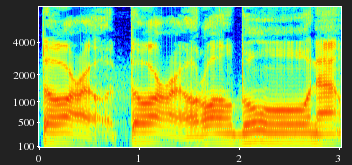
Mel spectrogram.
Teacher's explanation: عین کا مخرج ہے، حلق کے درمیان والے حصے سے اس کو ادا کریں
